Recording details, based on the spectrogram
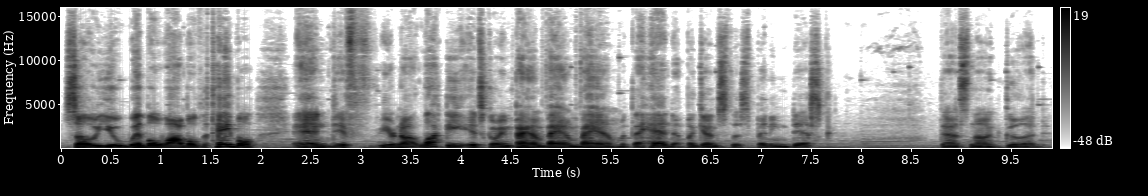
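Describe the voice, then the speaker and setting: A man's voice: mid-range voice, measured pace, a little mellow, soft background music. An older man, hosting a rambling, chatty morning vlog from his home desk, sounding nasal and congested with a slight wheeze. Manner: folksy, chatty, meandering. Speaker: vlog host. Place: small home room at a desk.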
